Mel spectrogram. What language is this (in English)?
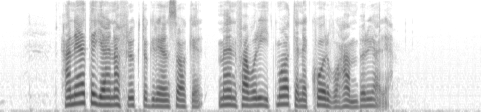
Swedish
